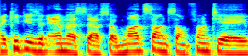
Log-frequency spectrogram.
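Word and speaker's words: Médecins Sans Frontières: keep using msf so madsan Frontier which is the French pronunciation if you're French speaking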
